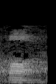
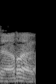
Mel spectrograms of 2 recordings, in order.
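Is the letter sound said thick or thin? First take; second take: thick; thin. First: The letter is said thick, with heavy quality. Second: The letter is said thin, without heavy quality. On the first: The speaker calls it right. "huruf ra juga ada kemiripan dalam sifat tebal ini" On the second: The speaker calls it wrong. "kita tidak membaca ra kan?"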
